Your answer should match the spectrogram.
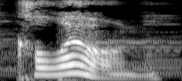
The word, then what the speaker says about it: Colon: It is a self-published book by Christopher Cologne. Chris Cologne? Smells good to me. But look at her. That broke that fucking cold little exterior. He's like, hee. But it is spelled Colon.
